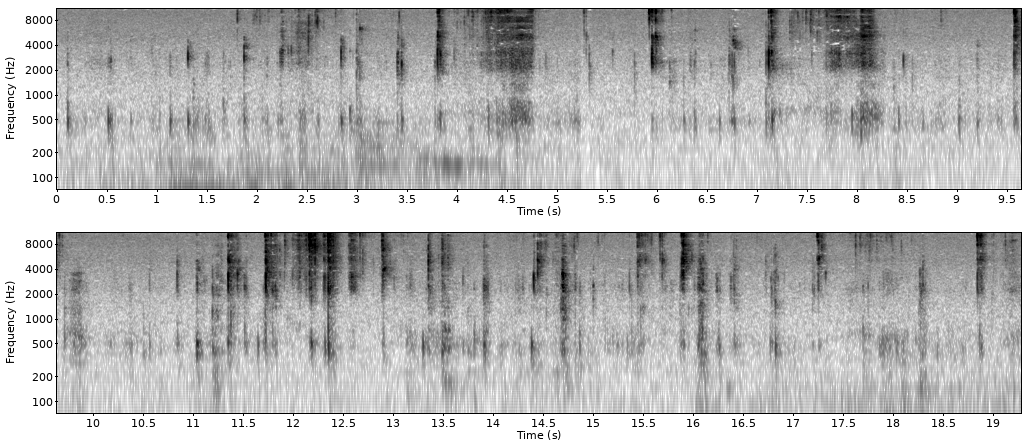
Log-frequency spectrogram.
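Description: Close-miked chewing of a mouthful of rice and chicken liver curry eaten by hand, with irregular wet smacks and sharp mouth clicks.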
